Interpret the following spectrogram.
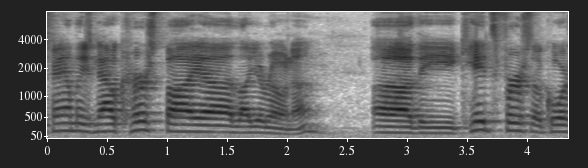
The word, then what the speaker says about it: La Llorona: pronouncing her name right, La Llorona, so double L, so it makes Y sound or something. Correct me if I'm wrong. Maybe I heard it's also probably be a CH sound, but I'm pronouncing it La Llorona.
